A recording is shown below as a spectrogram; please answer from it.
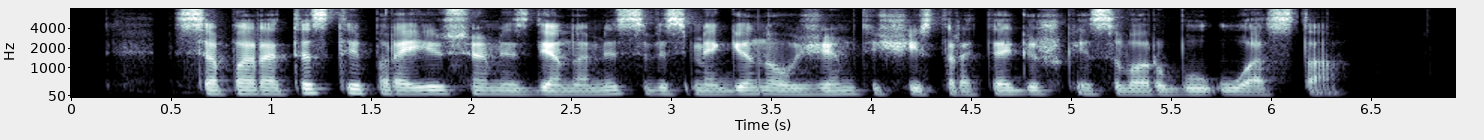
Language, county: Lithuanian, Tauragė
